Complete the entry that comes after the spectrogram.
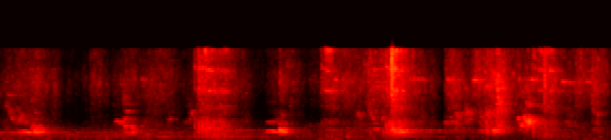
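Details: Green budgerigar breeding pair, Australian parrots: short, sharp chirps repeated at uneven intervals of about a second, with soft scratchy noise and a steady low hum underneath.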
